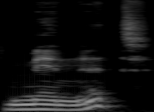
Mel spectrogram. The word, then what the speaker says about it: minute: in 1 minute 60 minutes in 1 hour etc pronounced minute it's a time measure the other meaning and the other pronunciation is minute it's very very very small tiny very detailed okay the examination will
